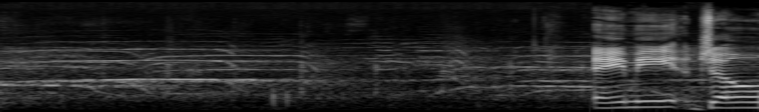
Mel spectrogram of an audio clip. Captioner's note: applause, cheering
